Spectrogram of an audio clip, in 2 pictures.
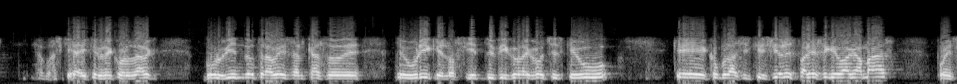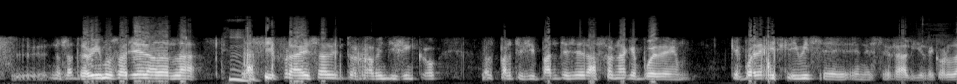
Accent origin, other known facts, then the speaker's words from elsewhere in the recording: Andalusia, Spain; Somos así, los andaluces somos así, nos gusta hacer todo a última hora.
